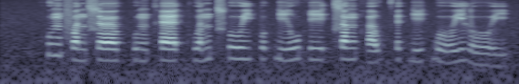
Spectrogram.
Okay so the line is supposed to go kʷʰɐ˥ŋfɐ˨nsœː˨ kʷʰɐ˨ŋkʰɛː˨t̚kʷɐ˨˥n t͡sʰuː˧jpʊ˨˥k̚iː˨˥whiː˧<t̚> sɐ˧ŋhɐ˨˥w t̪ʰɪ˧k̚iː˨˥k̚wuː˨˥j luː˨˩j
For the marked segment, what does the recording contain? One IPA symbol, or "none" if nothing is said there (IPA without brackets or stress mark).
t̚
